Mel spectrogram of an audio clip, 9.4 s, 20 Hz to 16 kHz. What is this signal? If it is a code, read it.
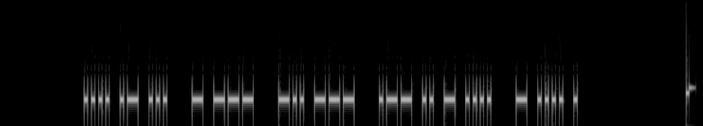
Morse code, heard as a keyed tone, about 25 wpm, 700 Hz. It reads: HAS TO DO WITH THE
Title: Sets of 5 Words 25wpm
